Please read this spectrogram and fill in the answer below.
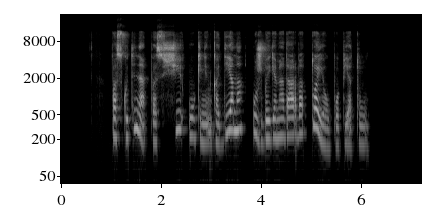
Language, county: Lithuanian, Kaunas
